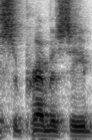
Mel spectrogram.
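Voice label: "supremacy", American English; pronunciations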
